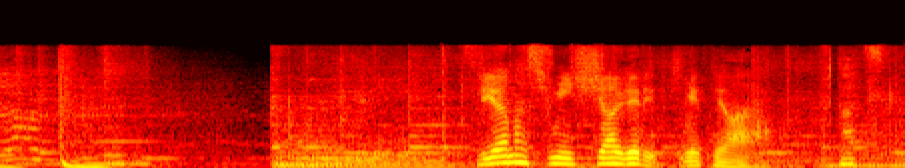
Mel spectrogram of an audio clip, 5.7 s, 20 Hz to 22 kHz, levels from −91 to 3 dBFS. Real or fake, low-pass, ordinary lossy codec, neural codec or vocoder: fake; 7.2 kHz; AAC, 32 kbps; codec, 16 kHz, 1 kbps, X-Codec, HuBERT features, trained on general audio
